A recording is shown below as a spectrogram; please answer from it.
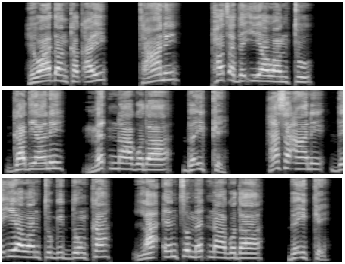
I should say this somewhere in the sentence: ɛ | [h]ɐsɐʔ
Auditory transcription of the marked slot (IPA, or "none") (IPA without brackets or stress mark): h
